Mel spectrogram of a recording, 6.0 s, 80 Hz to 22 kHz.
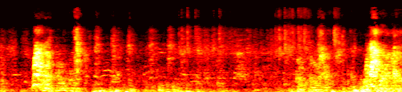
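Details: Two Pekingese dogs, Peko aged one and Poko under one, bark at a squeaking toy at home in October 2018. Two sharp barks stand out, one early and one near the end, with soft rustling and low household noise between them.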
